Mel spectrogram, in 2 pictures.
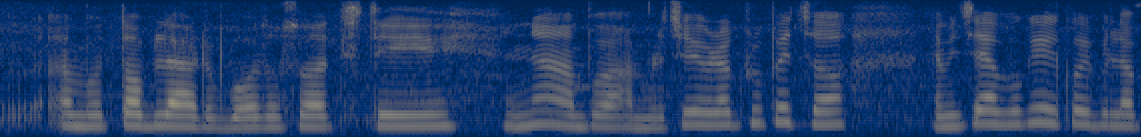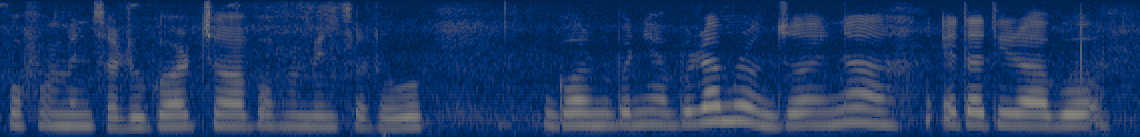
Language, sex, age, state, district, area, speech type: Nepali, female, 18-30, West Bengal, Kalimpong, rural, spontaneous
